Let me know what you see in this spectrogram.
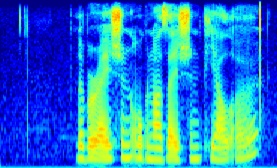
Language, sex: English, female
